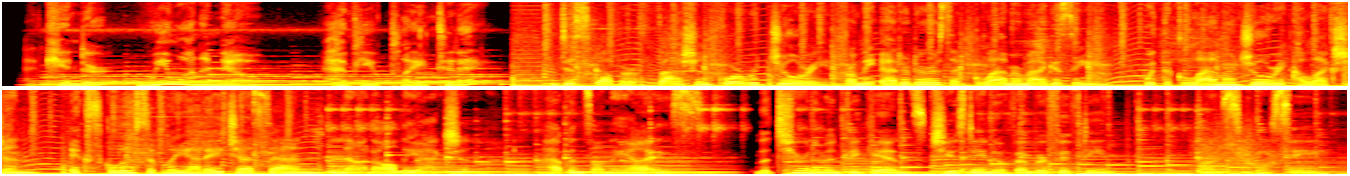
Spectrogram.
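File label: English Canadian, female, voice over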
